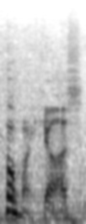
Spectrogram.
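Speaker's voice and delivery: usual speaking voice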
